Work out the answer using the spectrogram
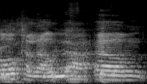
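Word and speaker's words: Ol Kalou: county number 018, Nyandarua County, a place called All Kalau. All Kalau. All Kalau. All Kalau. Yes. All Kalau. Am I pronouncing it well? No, it's okay. Yes. You did well. Yes, All Kalau.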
